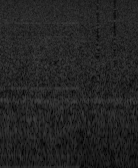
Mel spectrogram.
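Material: Nothing is struck.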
